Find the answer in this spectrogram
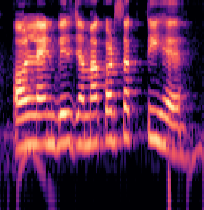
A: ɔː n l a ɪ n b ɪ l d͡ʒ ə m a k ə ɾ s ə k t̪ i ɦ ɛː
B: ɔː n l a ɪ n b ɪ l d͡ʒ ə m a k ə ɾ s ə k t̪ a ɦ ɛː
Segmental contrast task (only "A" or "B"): A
